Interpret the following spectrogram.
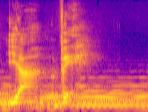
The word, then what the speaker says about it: Yahvé: Con el paso de los años se le agregaron vocales con la intención de que la pronunciación diera sonido a cómo suena realmente el tetragramatón, y es Yahvé.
